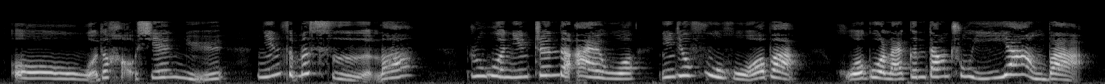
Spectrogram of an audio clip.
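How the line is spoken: Crying. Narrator (Chinese): 他哭着说

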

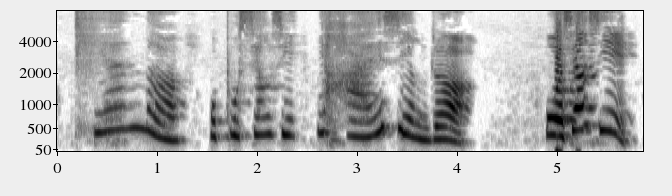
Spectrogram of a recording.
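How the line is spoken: Whispering softly. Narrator (Chinese): 黛拉小声说

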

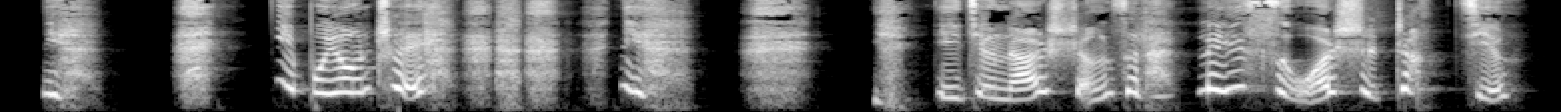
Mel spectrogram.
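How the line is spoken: Breathless panting speech. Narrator (Chinese): 喘得抬不起头来，黛玉扶枕喘息半晌，道

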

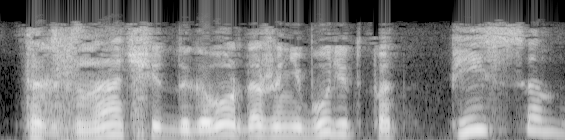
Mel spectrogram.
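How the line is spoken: Exclaiming. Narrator (Russian): воскликнул Мурель

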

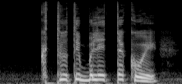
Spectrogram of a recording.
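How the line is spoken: Somewhat agitated question. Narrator (Russian): спросил Сандху, звуча несколько взволнованно

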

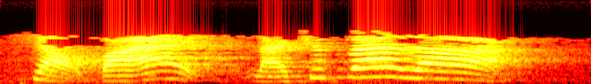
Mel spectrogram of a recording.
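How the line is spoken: Woman calling out. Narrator (Chinese): 女主人又喊了一声

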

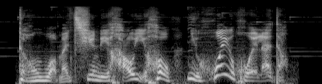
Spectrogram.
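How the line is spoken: Angry roar. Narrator (Chinese): 猫生气的大吼道

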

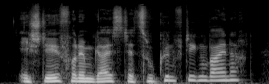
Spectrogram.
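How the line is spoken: Plain. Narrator (German): fragte Scrooge

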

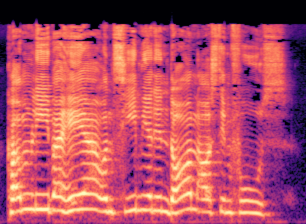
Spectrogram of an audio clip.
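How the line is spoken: Fox calling. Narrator (German): rief der Fuchs

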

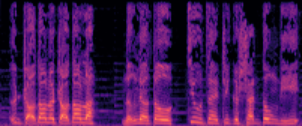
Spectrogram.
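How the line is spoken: Excited jumping shout. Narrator (Chinese): 他又蹦又跳的喊着

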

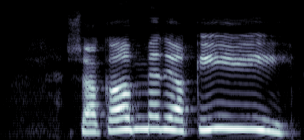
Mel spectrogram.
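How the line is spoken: Tearful shouting. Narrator (Spanish): seguía gritando Gussy con voz llorosa

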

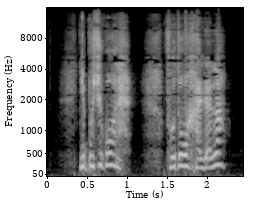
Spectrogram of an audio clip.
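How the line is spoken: Shrill scream. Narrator (Chinese): 叶世蒙见陈学明如此无赖，不由得尖叫起来

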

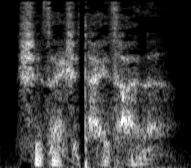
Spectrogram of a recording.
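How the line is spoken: Soft sigh. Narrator (Chinese): 这个雪莉杨轻轻的叹息说

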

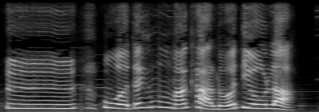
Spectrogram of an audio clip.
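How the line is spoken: Sobbing bitterly. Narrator (Chinese): 他又痛哭流涕

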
